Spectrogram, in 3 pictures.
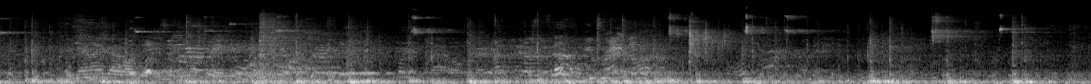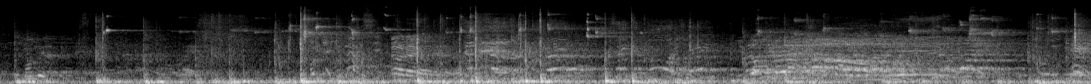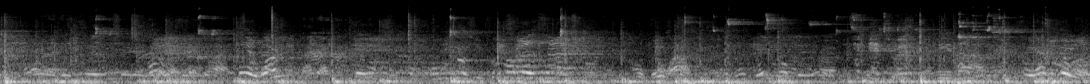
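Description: Basketballs bouncing on a hardwood gym floor during pickup play, sharp repeated knocks ringing in the big hall, over a steady chatter of players' voices that grows louder for a couple of seconds just past the middle.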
